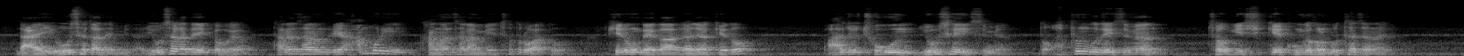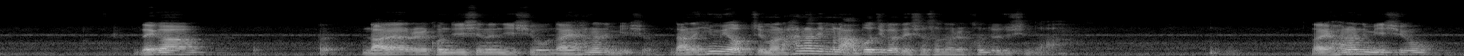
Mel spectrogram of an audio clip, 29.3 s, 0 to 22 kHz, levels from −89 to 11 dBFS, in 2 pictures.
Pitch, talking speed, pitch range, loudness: 130 Hz, 255 characters per minute, 120-145 Hz, -26 LUFS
